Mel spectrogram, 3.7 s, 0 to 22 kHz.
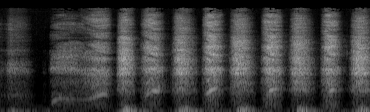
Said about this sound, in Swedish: Och det man gör då är att man, man står upp och så andas man djupt och snabbt med munnen. Man ska verkligen flåsa, ungefär som att man har sprungit upp för en trappa. Och så göra det i 90 sekunder.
